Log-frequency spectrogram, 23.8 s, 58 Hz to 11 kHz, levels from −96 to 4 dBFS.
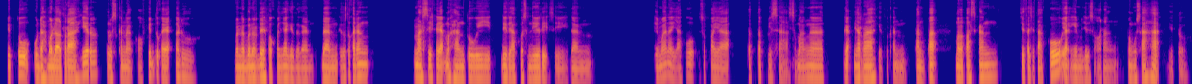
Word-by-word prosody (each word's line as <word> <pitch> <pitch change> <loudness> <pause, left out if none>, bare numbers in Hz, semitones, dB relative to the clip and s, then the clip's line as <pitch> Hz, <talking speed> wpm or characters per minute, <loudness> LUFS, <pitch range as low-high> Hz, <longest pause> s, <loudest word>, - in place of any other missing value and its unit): itu 110 0 +4
udah 90 0 +2
modal 85 -1 +8
terakhir 85 +6 +6 0.4
terus 85 0 -2
kena 85 -2 -2
COVID - - -5
tuh - - -5
kayak 85 -1 +4
aduh. 95 -4 -3 0.8
Bener-bener 85 +1 +3
deh 95 - +6
pokoknya 90 0 -1
gitu 85 -1 -3
kan 80 0 -4 0.2
dan 85 -1 +3
itu 85 - -6
tuh - - -4
kadang 100 +2 +3 0.9
masih 95 0 +3
kayak 85 -2 +6
menghantui 90 0 0 0.2
diri 95 -1 +1
aku 85 +1 -5
sendiri 85 0 0
sih 75 +1 -11
dan 75 -1 -6 1.2
gimana 95 +2 -2
ya 80 0 -8
aku 105 +3 -5
supaya 80 -4 -4 0.3
tetap - - -8
bisa - - -8
semangat, 90 0 -2 0.3
nggak - - 0
nyerah 90 0 +3
gitu - - -15
kan? - - -8 0.2
Tanpa 80 -3 +2 0.3
melepaskan 95 +4 0 0.4
cita-citaku 115 +4 +3
yang - - +3
ingin 85 0 -4
menjadi 85 0 -5
seorang 80 0 -10 0.2
pengusaha 90 +1 0 0.2
gitu. - - -13
85 Hz, 120 wpm, -28 LUFS, 85-90 Hz, 1.2 s, modal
